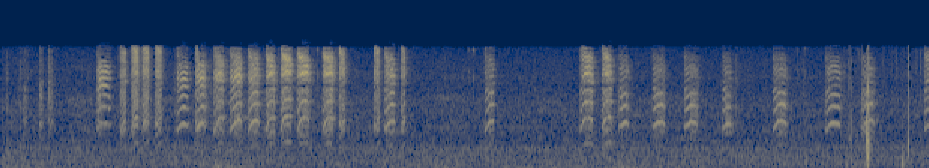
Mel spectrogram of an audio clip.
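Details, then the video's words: Two hungry baby zebra finch chicks begging, kept as pets: bursts of rapid, harsh, buzzy chirps repeated in quick runs, about two per second, with short pauses and a few sharp clicks near the end. "Bubble & Squeak are hungry (Baby Zebra Finches)"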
